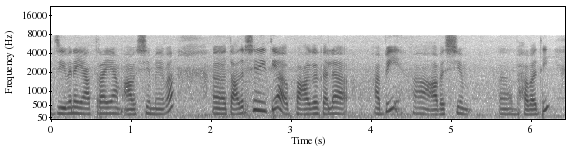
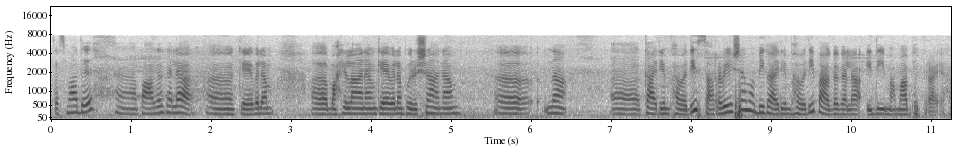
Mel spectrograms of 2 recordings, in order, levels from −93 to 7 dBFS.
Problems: constant background noise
